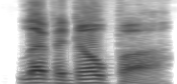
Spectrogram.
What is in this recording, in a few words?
"levodopa", American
